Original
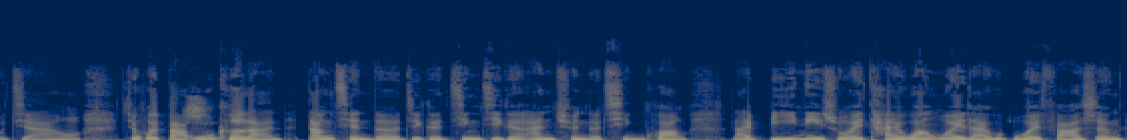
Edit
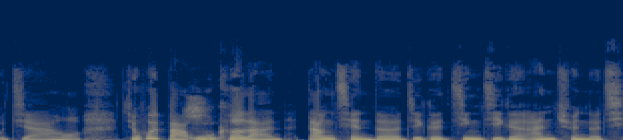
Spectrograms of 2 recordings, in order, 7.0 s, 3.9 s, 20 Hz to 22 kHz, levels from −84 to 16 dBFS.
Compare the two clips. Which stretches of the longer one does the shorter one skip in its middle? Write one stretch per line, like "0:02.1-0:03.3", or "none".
none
